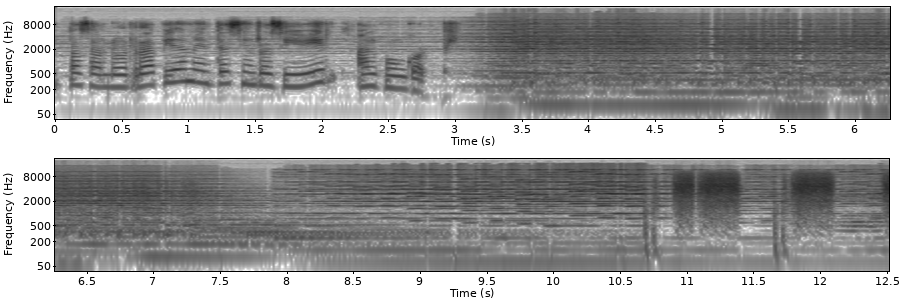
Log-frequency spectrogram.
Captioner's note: claps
